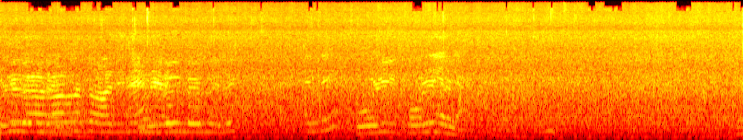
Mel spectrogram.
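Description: Heavy rain falls while a stream overflows onto a road, a steady rushing wash of water throughout, with a person talking over it during the first part.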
